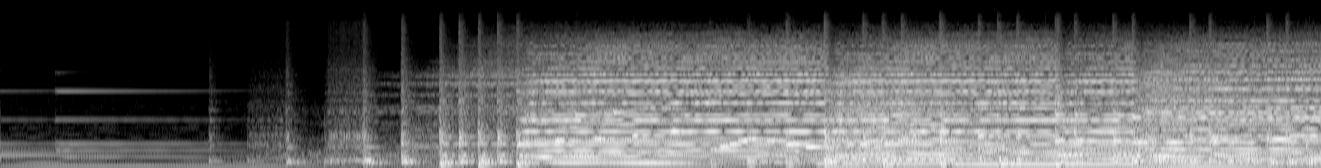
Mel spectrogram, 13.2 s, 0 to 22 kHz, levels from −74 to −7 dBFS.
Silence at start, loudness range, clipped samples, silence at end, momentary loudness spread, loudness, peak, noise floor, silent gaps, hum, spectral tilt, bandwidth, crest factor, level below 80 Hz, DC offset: 0 s; 15 LU; under 0.1%; 0 s; 14 LU; -12 LUFS; 0 dBFS; -39 dBFS; none; none; -4.5 dB/octave; 15.5 kHz; 14 dB; -34 dBFS; under 0.1%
